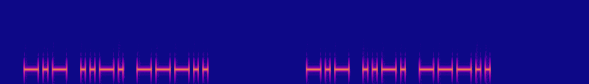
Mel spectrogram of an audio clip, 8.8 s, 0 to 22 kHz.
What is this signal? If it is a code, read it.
Morse code, heard as a keyed tone, about 17 wpm, 700 Hz. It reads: KF8 KF8
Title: USA Call Sign Prefixes - Repeated 2x - 17wpm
